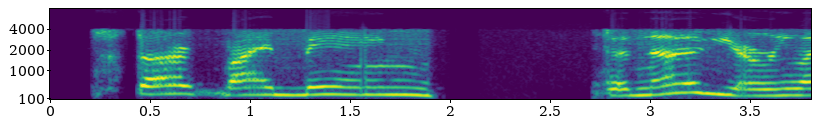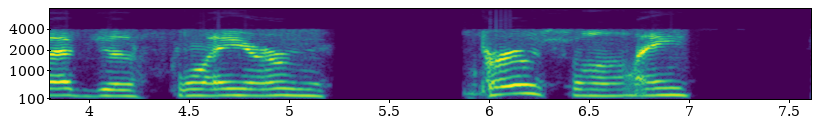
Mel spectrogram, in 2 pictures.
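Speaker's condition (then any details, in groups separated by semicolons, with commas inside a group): Cerebral palsy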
